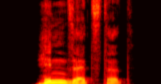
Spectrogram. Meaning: inflection of hinsetzen: 1. second-person plural dependent preterite 2. second-person plural dependent subjunctive II
- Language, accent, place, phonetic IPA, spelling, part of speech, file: German, Germany, Berlin, [ˈhɪnˌzɛt͡stət], hinsetztet, verb, De-hinsetztet.ogg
